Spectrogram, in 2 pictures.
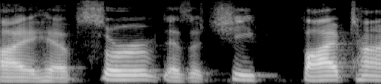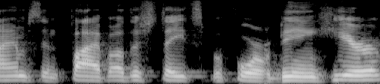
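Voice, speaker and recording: Here is a man with a normal speaking voice, pitched fairly high. His intonation stays fairly even at a fairly slow pace. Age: 60s. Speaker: interim police chief. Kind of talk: briefing to legislators. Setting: state house lounge, lunch meeting.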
